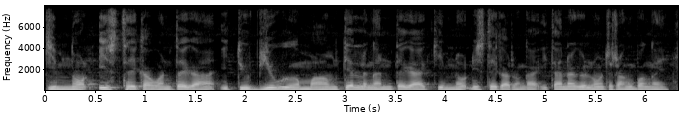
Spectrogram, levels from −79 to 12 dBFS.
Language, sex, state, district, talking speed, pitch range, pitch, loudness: Wancho, male, Arunachal Pradesh, Longding, 200 wpm, 130-145 Hz, 135 Hz, -15 LUFS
